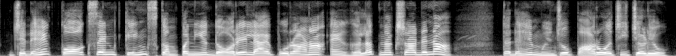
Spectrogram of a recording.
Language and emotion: Sindhi, angry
